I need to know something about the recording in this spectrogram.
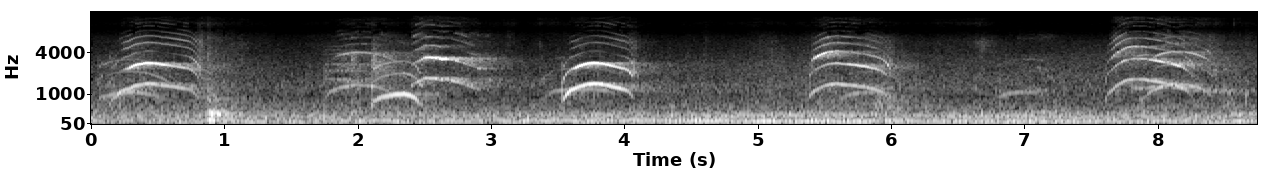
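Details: Five kittens crying for their mother, high arched mews overlapping at about one per second, over a steady low background hum.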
